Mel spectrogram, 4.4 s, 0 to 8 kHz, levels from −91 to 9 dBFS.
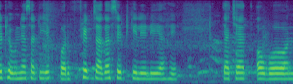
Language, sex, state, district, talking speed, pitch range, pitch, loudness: Marathi, female, Maharashtra, Gondia, 150 wpm, 195-230 Hz, 210 Hz, -17 LUFS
